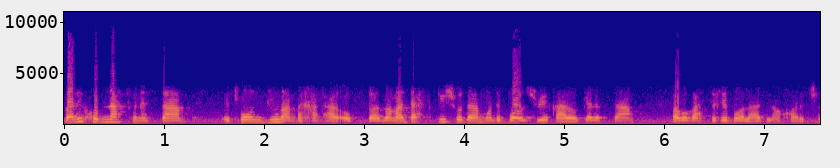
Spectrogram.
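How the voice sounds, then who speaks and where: Talking very fast, a woman uses a fairly high pitch that varies in an ordinary way. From Iran. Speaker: political activist. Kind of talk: radio interview.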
